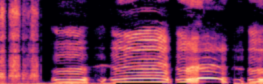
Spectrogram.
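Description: A baby that has just woken up cries loudly in several strained, wailing bursts with brief breaths between them, the cries rising and falling in pitch.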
